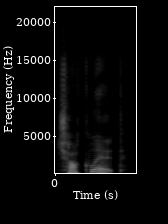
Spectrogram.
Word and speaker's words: chocolate: The I is often a schwa, making it sound more like family, chocolate. The middle O is often a schwa, making it sound more like chocolate.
